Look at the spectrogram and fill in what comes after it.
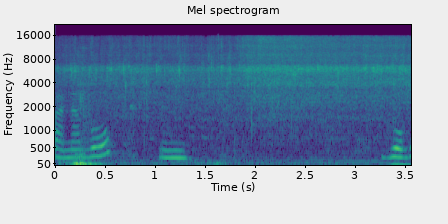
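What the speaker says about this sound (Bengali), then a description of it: "বানাচ্ছি লুচি, আলু ভাজা, সুজি আর লাড্ডু" Luchi and potatoes frying in hot oil for a Ganapati puja offering, a steady close sizzle running the whole time, broken by a few short bursts of a voice.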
